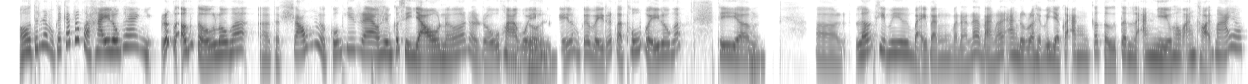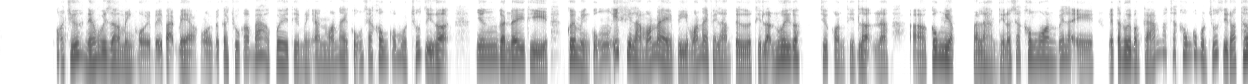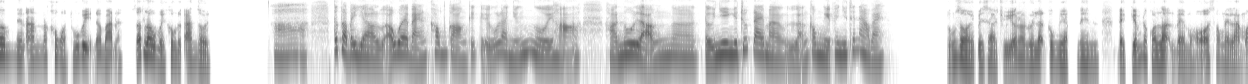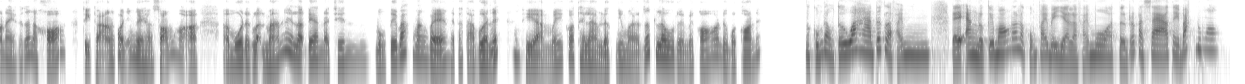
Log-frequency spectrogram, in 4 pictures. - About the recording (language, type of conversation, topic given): Vietnamese, podcast, Bạn có thể kể về món ăn tuổi thơ khiến bạn nhớ mãi không quên không?
- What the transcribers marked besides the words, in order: chuckle; tapping; other noise; unintelligible speech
